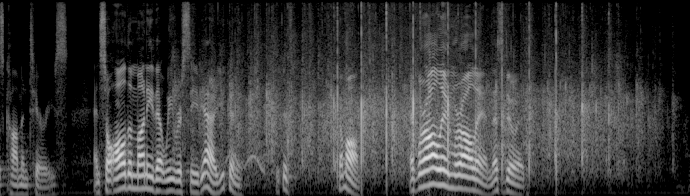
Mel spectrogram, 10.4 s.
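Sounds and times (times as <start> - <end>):
speech: 0.0 - 5.6, 6.2 - 8.0
audience clapping: 2.5 - 10.3.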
